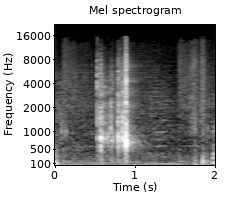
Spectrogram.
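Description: Pistol being pushed into a Black Arch holster: a short rasp as it slides in, then a sharp click about a second in as it seats.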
